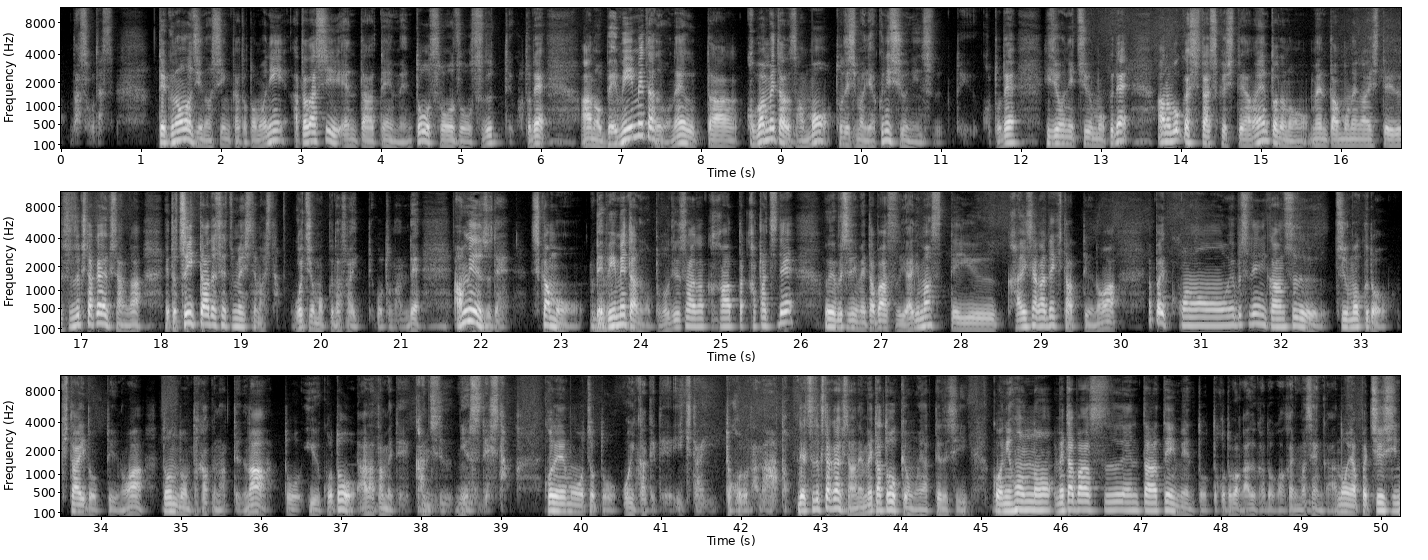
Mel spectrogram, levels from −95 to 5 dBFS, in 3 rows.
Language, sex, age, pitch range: Japanese, male, 40-59, 125-160 Hz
